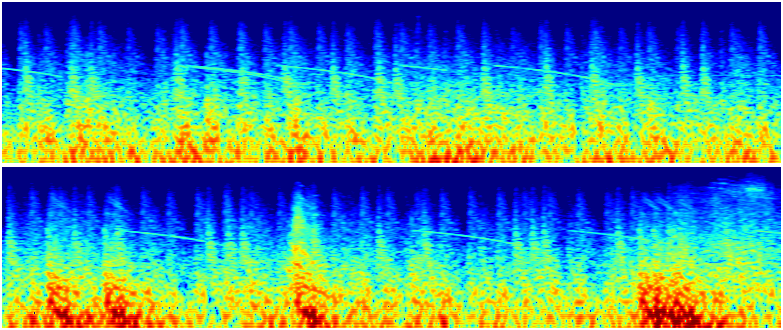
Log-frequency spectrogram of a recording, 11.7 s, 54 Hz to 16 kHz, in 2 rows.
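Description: Mortars firing in the video game Creeper World 4, a rapid stream of sharp shots with whistling descending tones and occasional deeper thuds, steady and fairly dense throughout, with no talking.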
